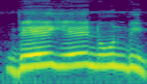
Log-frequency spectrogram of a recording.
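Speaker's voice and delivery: letter by letter, drawn out; measured teacher's spelling demonstration; slow spelling out. Shown as a demonstration. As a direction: spell it slowly, then say the word. Teacher spells the word aloud.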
